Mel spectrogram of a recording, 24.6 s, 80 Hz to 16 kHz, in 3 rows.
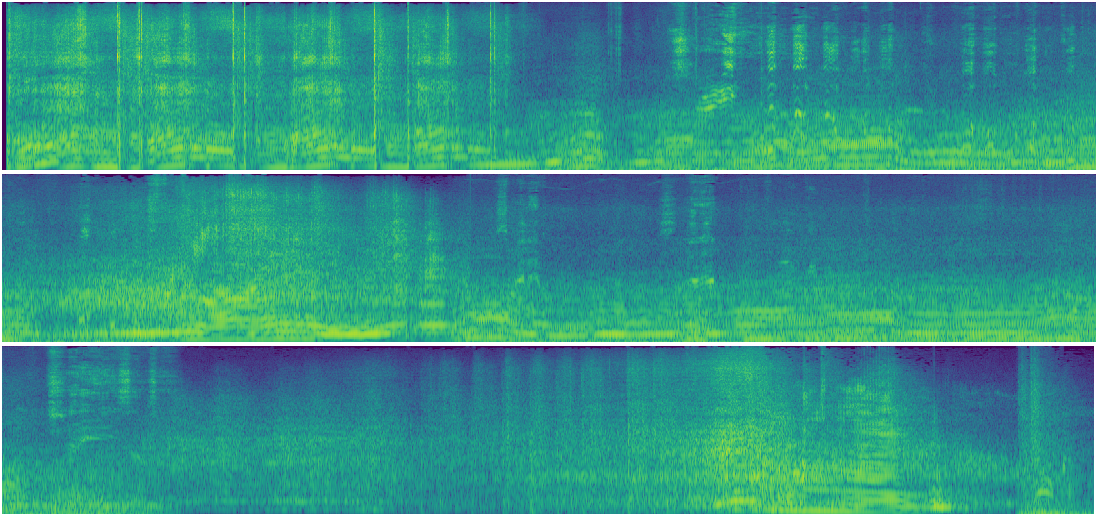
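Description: A stage 3 tuned BMW M2 Competition's twin-turbo straight-six revving hard under acceleration, its pitch climbing and dropping back again and again as it pulls through the gears, heard from inside the cabin.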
